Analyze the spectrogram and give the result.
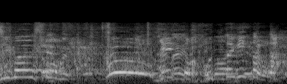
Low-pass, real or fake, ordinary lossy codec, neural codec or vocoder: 7.2 kHz; fake; none; codec, 24 kHz, 3.1 kbps, DualCodec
